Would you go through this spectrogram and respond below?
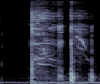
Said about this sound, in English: And I am sick today. My throat is so itchy. It's got the itchy. I just want to like scratch at it and cough and just like, oh.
